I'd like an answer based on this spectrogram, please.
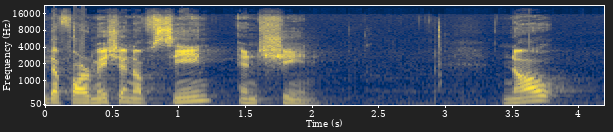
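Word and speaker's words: شين: formation of scene and sheen. Now how to pronounce shen? So for pronouncing shen you have to use the middle of the tongue and you will go to the raw roof of the mouth.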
